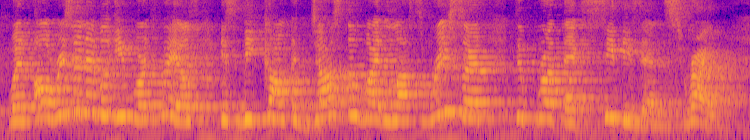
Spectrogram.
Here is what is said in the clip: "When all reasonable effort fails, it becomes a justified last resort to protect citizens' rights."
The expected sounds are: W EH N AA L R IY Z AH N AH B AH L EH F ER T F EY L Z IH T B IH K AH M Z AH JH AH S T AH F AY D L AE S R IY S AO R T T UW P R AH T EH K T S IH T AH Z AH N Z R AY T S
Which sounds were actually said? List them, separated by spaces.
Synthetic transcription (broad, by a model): W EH N AA L R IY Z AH N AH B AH L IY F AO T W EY L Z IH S B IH K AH M AH JH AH S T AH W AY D L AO S R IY S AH R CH T UW P R AH T EH K T S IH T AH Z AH N S R AY T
